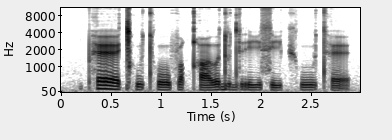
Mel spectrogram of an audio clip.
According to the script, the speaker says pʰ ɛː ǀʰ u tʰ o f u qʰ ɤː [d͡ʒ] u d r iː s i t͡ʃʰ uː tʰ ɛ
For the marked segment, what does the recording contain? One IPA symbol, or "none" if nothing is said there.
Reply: d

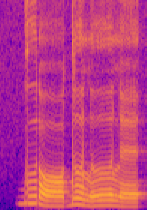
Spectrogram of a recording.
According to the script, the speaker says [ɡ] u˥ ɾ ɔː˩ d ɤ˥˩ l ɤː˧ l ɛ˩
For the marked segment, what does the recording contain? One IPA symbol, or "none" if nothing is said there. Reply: ɡ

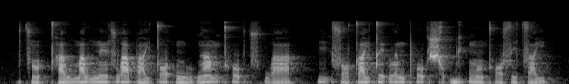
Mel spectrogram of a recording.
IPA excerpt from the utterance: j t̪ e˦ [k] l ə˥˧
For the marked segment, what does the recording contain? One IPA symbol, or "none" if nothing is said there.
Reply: ʔ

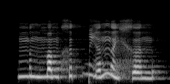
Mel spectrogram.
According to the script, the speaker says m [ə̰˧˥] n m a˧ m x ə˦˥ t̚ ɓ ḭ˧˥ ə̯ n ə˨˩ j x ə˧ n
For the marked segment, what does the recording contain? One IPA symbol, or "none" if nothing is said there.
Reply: ə˧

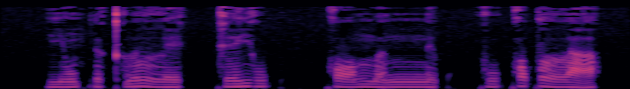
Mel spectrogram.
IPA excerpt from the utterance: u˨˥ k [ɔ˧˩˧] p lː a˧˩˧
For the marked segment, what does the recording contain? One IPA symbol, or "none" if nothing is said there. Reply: ɔ˦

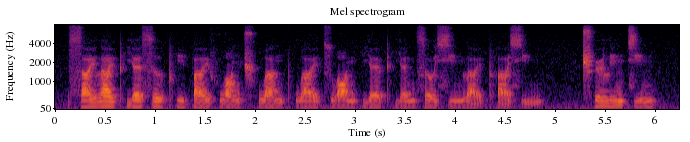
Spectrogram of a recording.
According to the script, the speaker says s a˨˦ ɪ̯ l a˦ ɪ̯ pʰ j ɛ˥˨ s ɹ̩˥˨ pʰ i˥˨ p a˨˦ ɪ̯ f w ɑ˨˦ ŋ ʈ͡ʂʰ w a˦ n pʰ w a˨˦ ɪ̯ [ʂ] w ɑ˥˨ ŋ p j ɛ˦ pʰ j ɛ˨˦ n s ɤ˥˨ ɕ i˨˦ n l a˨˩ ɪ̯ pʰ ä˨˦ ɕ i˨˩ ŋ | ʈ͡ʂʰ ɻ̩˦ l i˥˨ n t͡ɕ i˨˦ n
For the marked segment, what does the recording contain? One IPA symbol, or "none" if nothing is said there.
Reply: t͡s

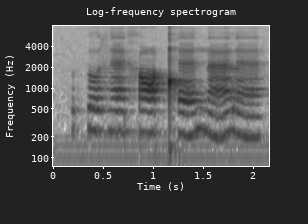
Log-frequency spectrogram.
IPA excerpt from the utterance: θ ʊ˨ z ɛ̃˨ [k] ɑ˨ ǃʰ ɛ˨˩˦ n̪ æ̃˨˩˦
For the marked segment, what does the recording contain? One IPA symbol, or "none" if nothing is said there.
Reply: x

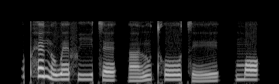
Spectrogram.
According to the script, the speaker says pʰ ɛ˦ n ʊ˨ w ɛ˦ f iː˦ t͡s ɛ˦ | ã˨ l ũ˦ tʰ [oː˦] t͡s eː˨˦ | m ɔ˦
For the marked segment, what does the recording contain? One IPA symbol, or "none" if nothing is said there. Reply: oː˦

